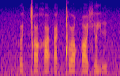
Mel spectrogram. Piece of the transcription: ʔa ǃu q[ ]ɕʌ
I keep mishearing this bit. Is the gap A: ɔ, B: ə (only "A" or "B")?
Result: A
